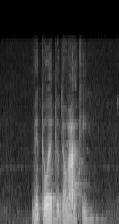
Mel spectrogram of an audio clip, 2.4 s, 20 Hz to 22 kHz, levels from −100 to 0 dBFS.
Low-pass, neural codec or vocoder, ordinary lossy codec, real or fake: 10.8 kHz; codec, 24 kHz, 0.9 kbps, WavTokenizer, medium music audio release; MP3, 96 kbps; fake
